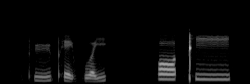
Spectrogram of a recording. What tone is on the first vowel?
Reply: rising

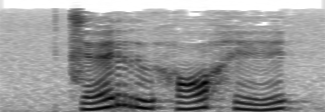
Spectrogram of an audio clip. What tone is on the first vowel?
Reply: rising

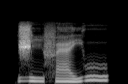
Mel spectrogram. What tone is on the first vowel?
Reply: low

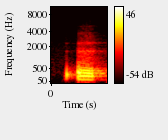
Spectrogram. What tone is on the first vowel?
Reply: low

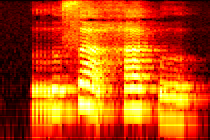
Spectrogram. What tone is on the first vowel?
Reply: low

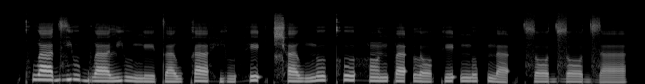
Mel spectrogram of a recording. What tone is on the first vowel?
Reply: high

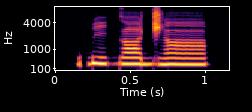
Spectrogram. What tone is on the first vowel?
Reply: high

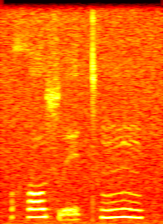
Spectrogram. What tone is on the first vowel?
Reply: rising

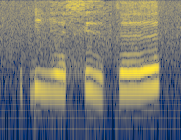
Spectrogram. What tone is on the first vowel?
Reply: low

